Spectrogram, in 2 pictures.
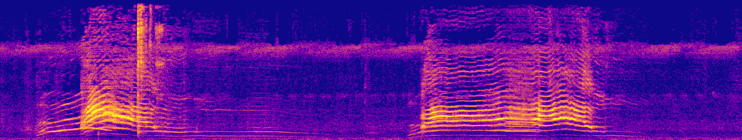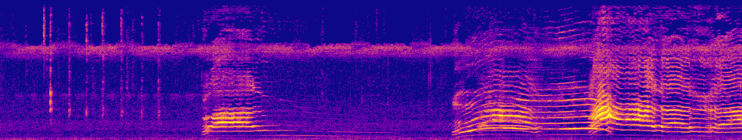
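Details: Real cats threatening one another with a series of four drawn-out, quavering caterwauls spaced a few seconds apart. Each swells and bends downward, with quiet gaps and a constant low hum between them.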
